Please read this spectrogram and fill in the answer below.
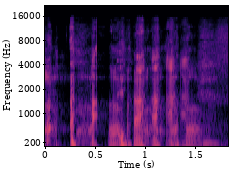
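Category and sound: human body sound, cough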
